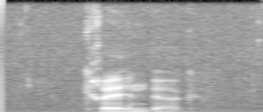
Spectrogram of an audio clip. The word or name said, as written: kraehenberg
